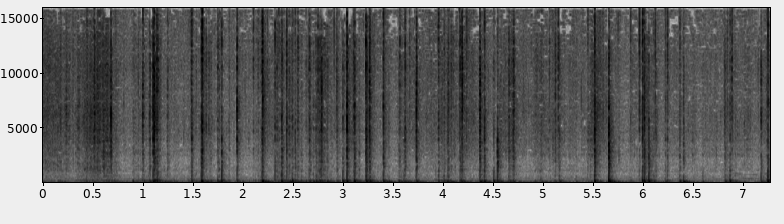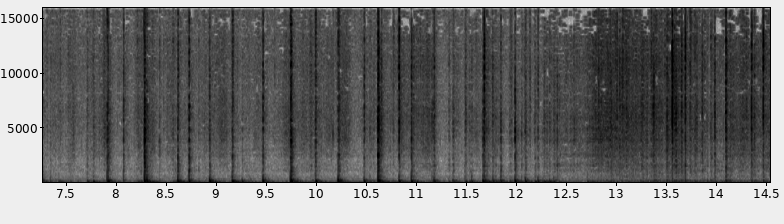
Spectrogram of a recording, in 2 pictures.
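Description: Fingertips and short nails scratch the woven surface of a small, flat burlap pouch with a drawstring. The result is a quiet, steady stream of short, dry, rasping scratches with a soft low rumble underneath. Near the end it shifts briefly into a brighter, hissier rub.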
